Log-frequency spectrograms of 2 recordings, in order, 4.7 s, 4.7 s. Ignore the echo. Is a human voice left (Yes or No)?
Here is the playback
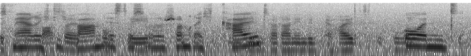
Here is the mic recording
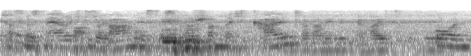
Yes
